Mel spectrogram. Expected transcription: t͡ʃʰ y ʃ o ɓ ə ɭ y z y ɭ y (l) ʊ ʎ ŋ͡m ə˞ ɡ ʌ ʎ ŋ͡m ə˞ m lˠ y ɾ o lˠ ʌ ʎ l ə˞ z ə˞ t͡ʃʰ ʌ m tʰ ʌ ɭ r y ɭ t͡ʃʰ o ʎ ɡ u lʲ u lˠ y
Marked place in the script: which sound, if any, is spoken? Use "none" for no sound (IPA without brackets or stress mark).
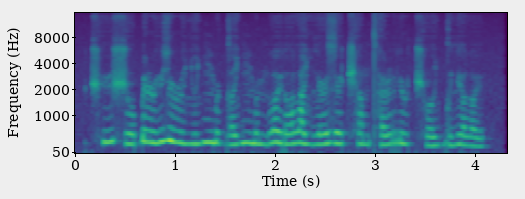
ʎ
